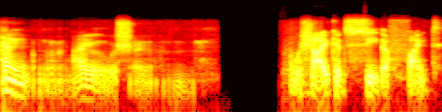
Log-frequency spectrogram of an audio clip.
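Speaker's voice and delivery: breathy, whispered, grumbling mutter. Narrating to listeners, voicing a man with a clipboard listening at a door, grumbling. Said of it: "he sort of grumbles and goes".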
